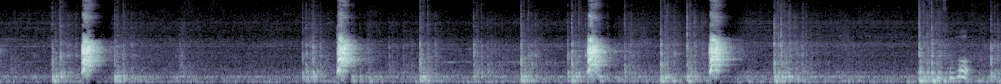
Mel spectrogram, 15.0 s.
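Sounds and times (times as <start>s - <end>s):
small dog barking: 1.2s - 1.7s, 5.0s - 5.5s, 8.8s - 9.2s, 10.6s - 11.2s.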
